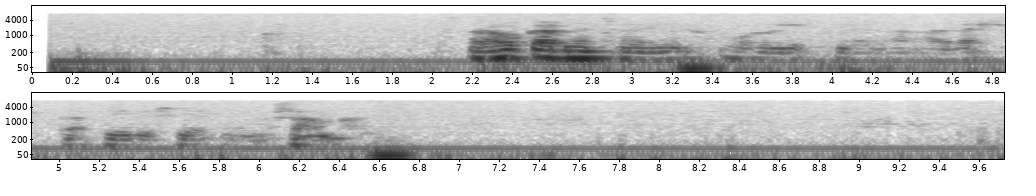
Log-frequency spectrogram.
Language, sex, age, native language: Icelandic, male, 60-69, Icelandic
